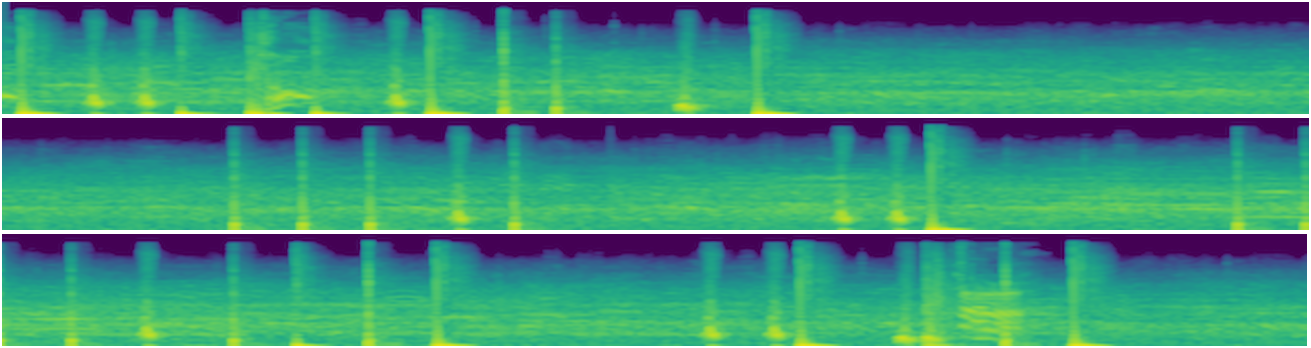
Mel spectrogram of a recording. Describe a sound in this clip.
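Punches land with sharp thuds in quick bursts.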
